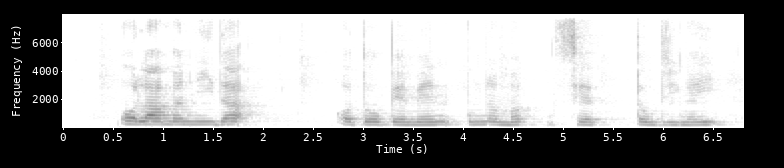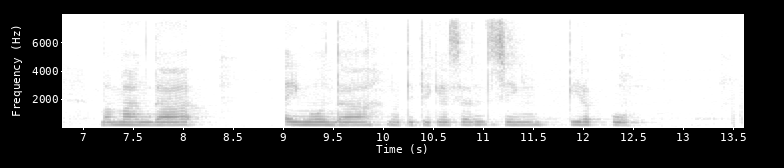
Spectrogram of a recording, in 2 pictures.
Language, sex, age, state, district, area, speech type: Manipuri, female, 60+, Manipur, Kangpokpi, urban, read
